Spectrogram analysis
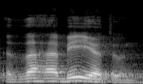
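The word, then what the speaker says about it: ذهبية: इस ज़ाल अल्फ़ाबेट का प्रोनाउंसिएशन इसमें विसल नहीं आनी चाहिए। जैसे ज़रक़ाउ में आया था तो उसमें जितनी विसल आएगी that will be beautiful, but इसमें आपको विसल एकदम नहीं लानी है।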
